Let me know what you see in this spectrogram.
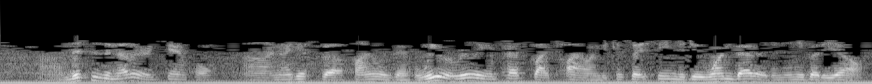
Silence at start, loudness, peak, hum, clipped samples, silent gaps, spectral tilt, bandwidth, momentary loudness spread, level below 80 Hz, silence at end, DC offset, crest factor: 0 s; -15 LUFS; 0 dBFS; 60 Hz at -20 dBFS; under 0.1%; none; -12 dB/octave; 3.2 kHz; 8 LU; -20 dBFS; 0 s; under 0.1%; 14 dB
